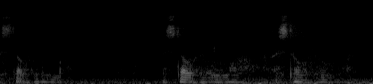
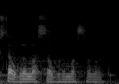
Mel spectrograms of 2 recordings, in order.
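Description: First: It is said slowly and calmly. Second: It is said fast and hurriedly.

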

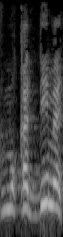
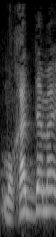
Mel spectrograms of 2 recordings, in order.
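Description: First: The doubled d is followed by an i vowel. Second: The doubled d is followed by an a vowel. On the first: Something that went ahead by itself. "فيكون بالكسر" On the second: Something that was placed in front by someone. "اسم مقدمة اسم مفعول"

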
